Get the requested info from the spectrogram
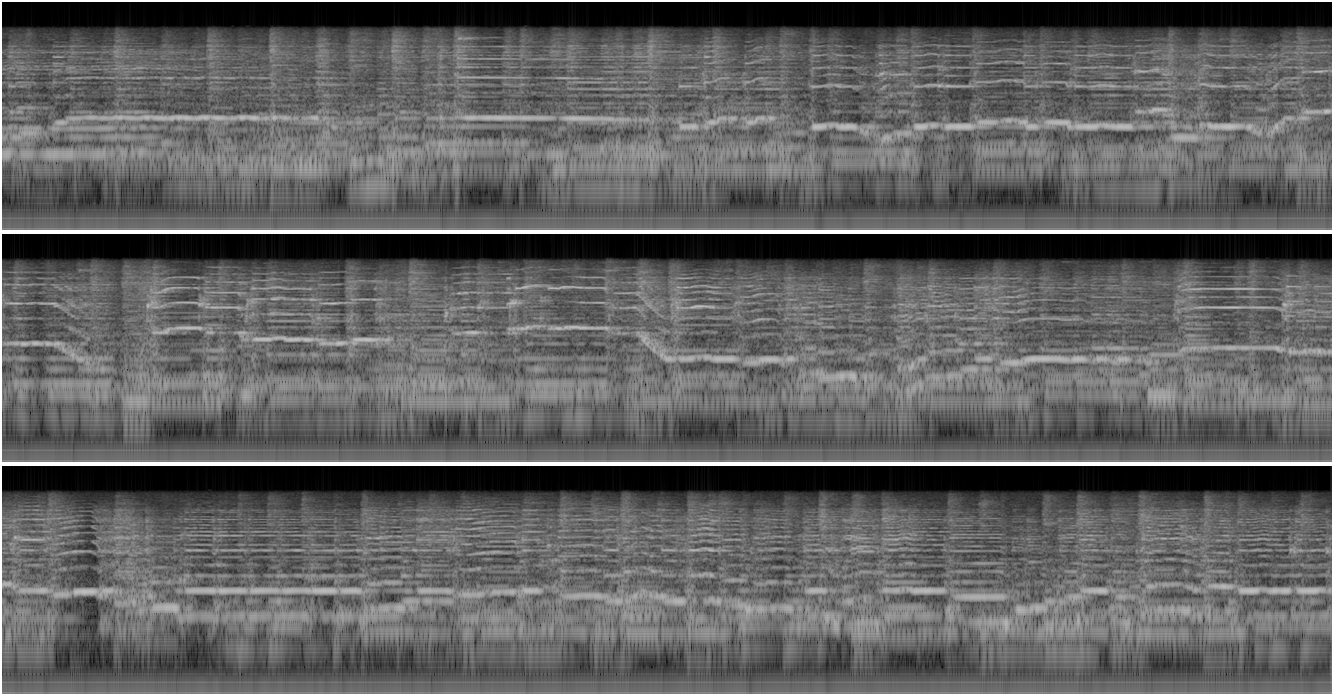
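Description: Live instrumental guitar passage: an electric guitar plays a blues-style lead line with bent notes over a strummed acoustic guitar, with no singing.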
